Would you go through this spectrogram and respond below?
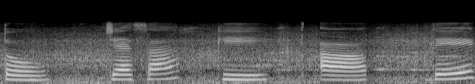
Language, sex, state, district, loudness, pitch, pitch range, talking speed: Hindi, female, Chandigarh, Chandigarh, -17 LUFS, 225 Hz, 215-235 Hz, 65 wpm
